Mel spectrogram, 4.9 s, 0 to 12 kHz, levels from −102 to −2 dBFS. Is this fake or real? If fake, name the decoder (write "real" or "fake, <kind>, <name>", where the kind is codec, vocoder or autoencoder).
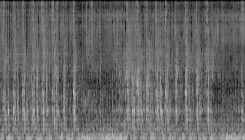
fake, vocoder, BigVGAN v2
